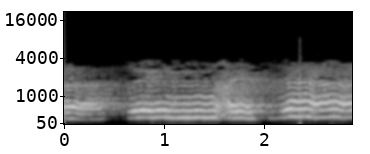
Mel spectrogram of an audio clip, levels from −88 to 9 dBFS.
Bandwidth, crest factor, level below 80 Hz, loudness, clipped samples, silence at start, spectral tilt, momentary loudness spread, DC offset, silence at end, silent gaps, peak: 4.1 kHz; 12 dB; -66 dBFS; -16 LUFS; under 0.1%; 0 s; -7 dB/octave; 8 LU; under 0.1%; 0 s; none; -4 dBFS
